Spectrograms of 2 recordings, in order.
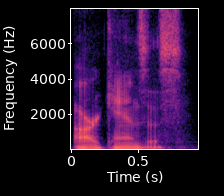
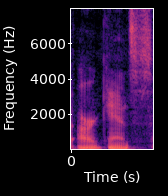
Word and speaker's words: Arkansas: Woodstock uh Sora says they get real upset if you pronounce it R Kansas yeah I mean it's literally the words AR Kansas on it but yeah Arkansas down in Arkansas uh thundering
